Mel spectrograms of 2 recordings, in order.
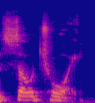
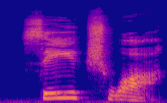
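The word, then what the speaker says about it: Seul Choix: Well, I would have thought, had I not looked up the pronunciation, that it would have been so choy. – That's what I was trying to say. – Right. Well, you're still wrong. It is si schwa. It's French.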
